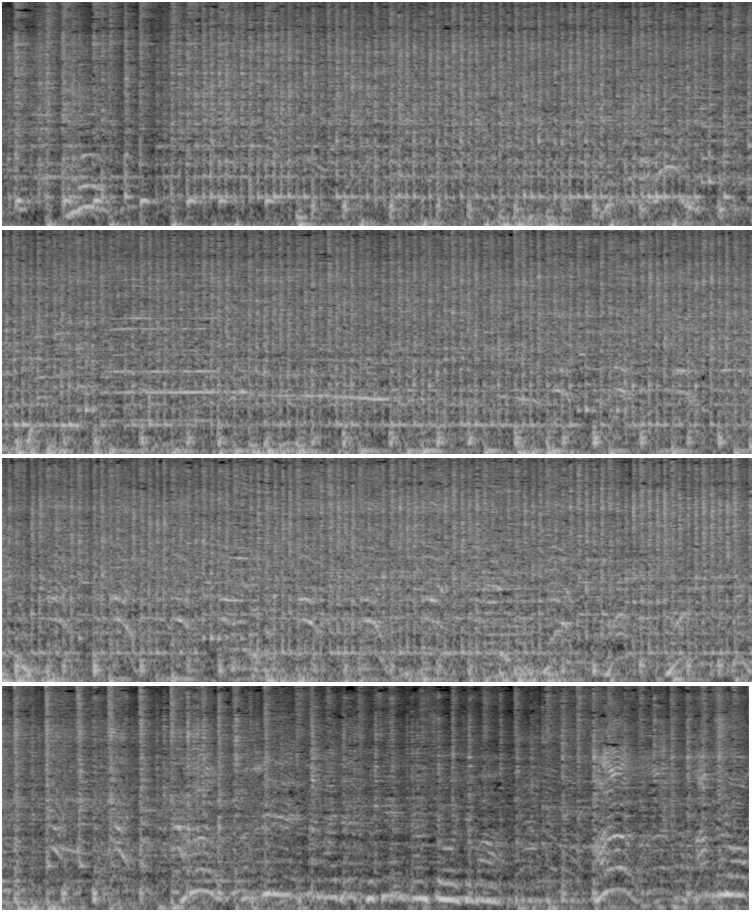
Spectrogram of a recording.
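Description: Live manele band playing loud and fast: electronic keyboard melody over dense, rapid drumming, with crowd voices mixed in.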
